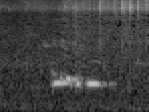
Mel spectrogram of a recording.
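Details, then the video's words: Zebra dove uttering a single short coo phrase of two smooth whistled notes, the second louder and more sustained, over faint hiss. "Perkutut Crossing Gacor"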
